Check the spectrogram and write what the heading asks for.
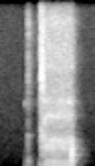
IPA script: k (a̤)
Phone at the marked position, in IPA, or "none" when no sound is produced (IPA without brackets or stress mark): a̤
